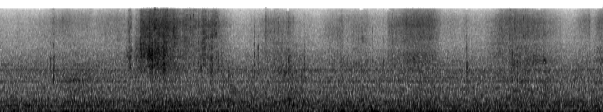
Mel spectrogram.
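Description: Plastic navigation triangles sliding and scraping across a paper nautical chart in several short strokes, the longest about a second and a half in.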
